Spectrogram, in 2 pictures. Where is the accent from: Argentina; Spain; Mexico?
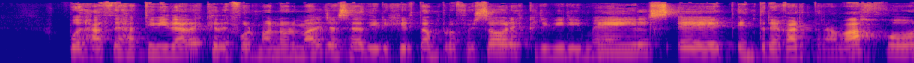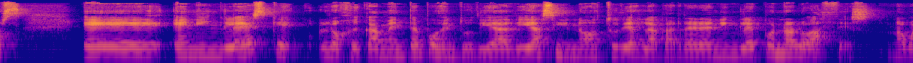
Spain; Badajoz, Extremadura; moved away as an adult; now in Madrid, Spain; yo me vine aquí a estudiar de Madrid, yo soy de Badajoz.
